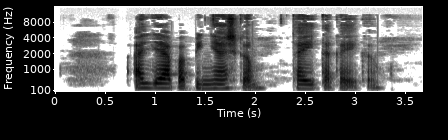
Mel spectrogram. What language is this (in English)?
Sihuas Ancash Quechua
